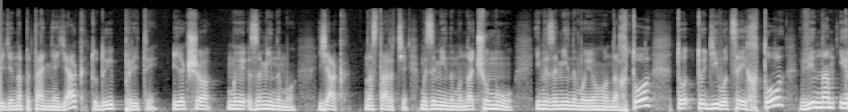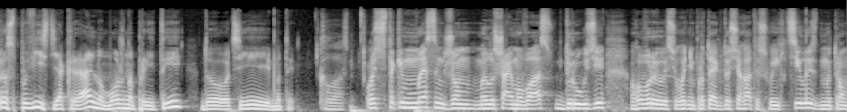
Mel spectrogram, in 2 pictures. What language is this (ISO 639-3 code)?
ukr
